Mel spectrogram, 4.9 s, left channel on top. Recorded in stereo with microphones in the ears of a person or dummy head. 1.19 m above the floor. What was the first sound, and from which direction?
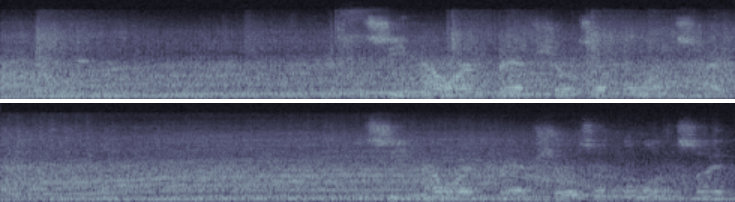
A man speaking, 65° left (ahead or behind).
